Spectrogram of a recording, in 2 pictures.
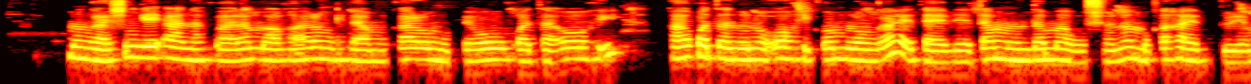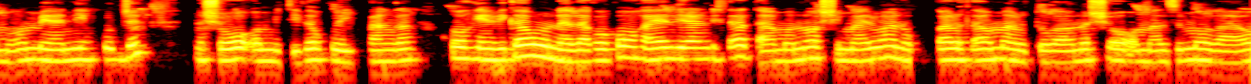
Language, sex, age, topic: Oshiwambo, female, 18-24, agriculture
